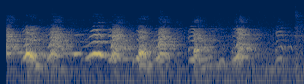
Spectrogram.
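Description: A German Shepherd puppy gives a run of high, clear yips and short barks, about one every second.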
